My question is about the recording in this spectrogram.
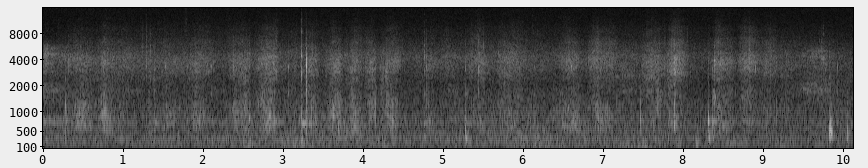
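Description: Rat's-tail wheel brush scrubbing the soapy spokes and rim of a dirt bike's rear wheel: uneven brushing strokes with occasional light clicks as the bristles catch on spokes.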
